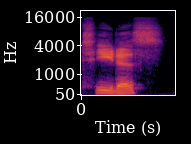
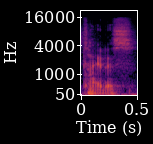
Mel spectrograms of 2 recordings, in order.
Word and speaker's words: Tidus: you know, because she's not going to know Tidus, which I have now learned is the pronunciation of his name. But it's Titus.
